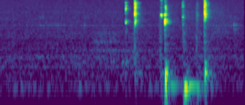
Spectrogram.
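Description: A few quick, sharp clicks of computer keyboard keys being typed, starting about a second in; otherwise near silence.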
